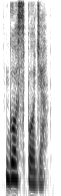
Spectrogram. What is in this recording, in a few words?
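"gospoda", Bosnian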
